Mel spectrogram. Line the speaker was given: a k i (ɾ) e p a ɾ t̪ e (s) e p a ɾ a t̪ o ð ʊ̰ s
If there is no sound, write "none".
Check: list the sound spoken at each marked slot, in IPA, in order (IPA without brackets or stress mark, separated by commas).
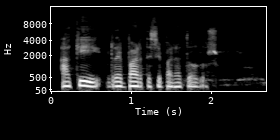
r, s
